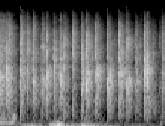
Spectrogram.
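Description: Applause on the Hype City show for the night's second guest, from what sounds like a few hands: about ten sharp, fairly loud claps at a steady, even pace, with no voices over them.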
